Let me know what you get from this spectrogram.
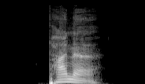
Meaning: breakdown
- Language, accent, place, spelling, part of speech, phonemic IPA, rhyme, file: German, Germany, Berlin, Panne, noun, /ˈpa.nə/, -anə, De-Panne.ogg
